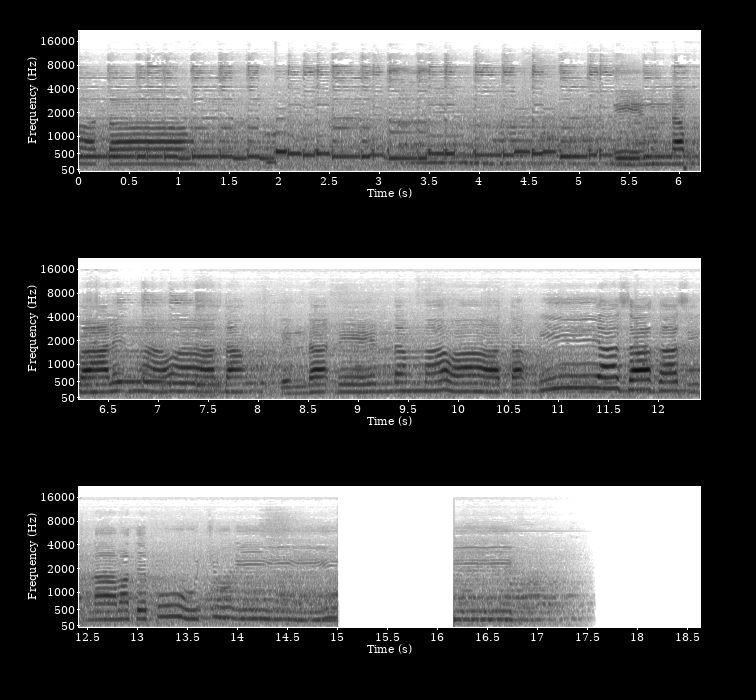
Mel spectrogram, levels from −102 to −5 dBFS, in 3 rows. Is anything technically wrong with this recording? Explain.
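Yes. From 15.00 to 16.17 s there is an audio dropout to silence. The input was likely lost, so only silence was written. About 1.17 s of sound vanishes into dead silence.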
